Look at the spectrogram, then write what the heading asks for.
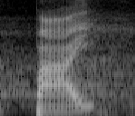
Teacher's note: a palavra pai o i é uma semivogal tá saindo muito mais fraco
